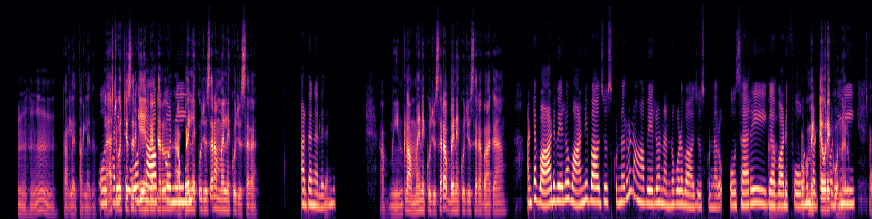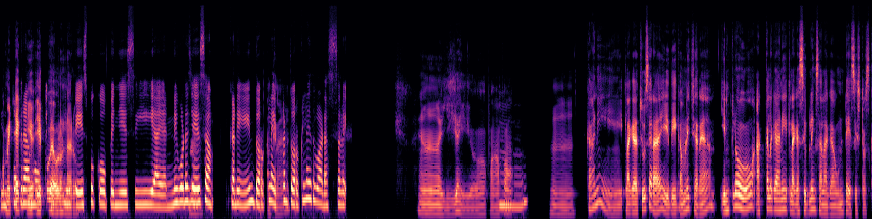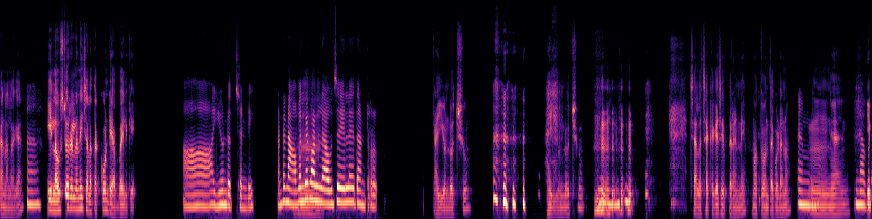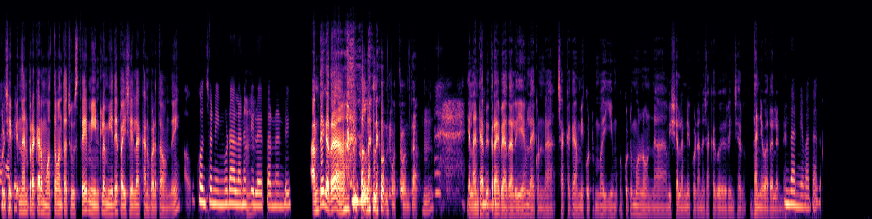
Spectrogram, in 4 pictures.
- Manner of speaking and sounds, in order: in English: "లాస్ట్‌కి"; other noise; tapping; in English: "ఇన్స్టాగ్రామ్ ఓపెన్"; in English: "ఫేస్బుక్ ఓపెన్"; other background noise; in English: "సిబ్లింగ్స్"; in English: "సిస్టర్స్"; in English: "లవ్"; in English: "లవ్"; laughing while speaking: "హ్మ్"; giggle; in English: "హ్యాపీ"; in English: "ఫీల్"; laughing while speaking: "అలానే ఉంది మొత్తం అంతా"; giggle
- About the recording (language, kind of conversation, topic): Telugu, podcast, అమ్మాయిలు, అబ్బాయిల పాత్రలపై వివిధ తరాల అభిప్రాయాలు ఎంతవరకు మారాయి?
